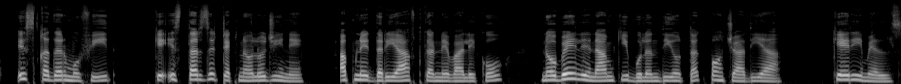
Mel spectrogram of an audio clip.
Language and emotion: Urdu, neutral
